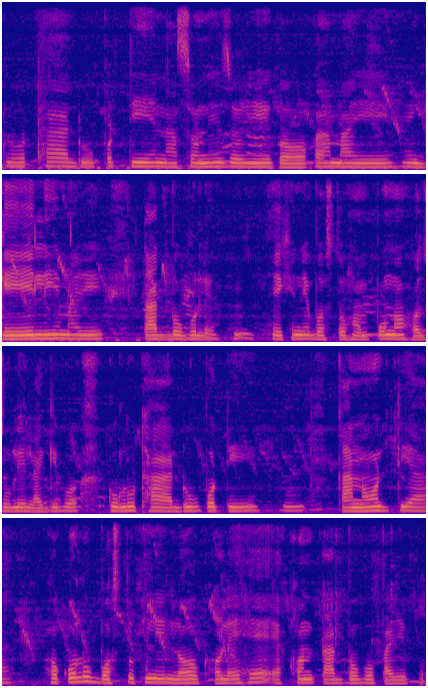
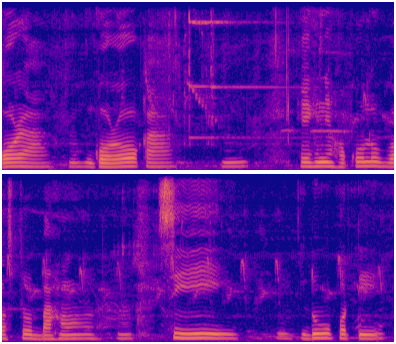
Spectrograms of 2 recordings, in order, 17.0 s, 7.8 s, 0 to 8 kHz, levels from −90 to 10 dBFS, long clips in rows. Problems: none marked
